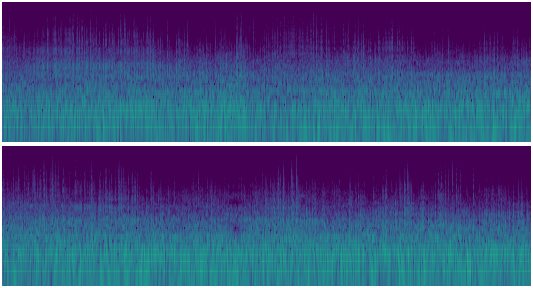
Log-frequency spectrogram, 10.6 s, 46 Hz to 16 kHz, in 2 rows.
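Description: Soyuz-2.1a rocket's booster and core-stage engines running during ascent: a steady low rumble that holds even throughout.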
